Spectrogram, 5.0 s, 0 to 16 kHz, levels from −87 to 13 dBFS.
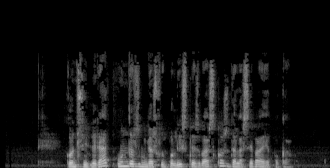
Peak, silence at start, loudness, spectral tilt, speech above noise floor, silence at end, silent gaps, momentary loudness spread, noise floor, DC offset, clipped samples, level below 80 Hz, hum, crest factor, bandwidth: -4 dBFS; 1 s; -21 LUFS; -6 dB/octave; 34 dB; 0.6 s; none; 8 LU; -55 dBFS; under 0.1%; under 0.1%; -70 dBFS; none; 18 dB; 11 kHz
